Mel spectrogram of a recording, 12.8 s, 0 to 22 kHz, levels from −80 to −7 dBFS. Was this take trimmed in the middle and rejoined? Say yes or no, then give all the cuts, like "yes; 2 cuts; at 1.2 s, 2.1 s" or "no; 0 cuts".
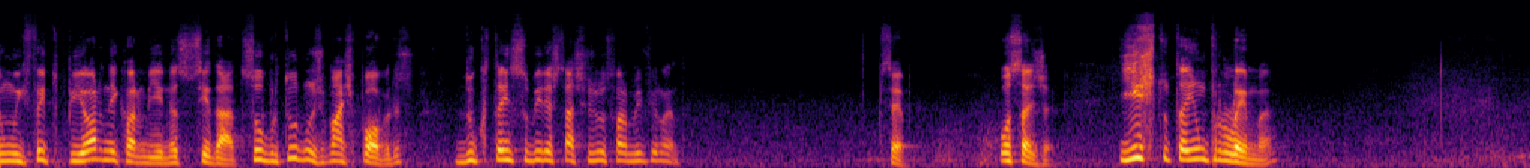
no; 0 cuts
